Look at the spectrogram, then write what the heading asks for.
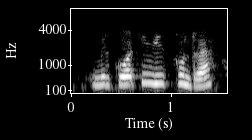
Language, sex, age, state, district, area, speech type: Telugu, female, 45-60, Andhra Pradesh, Visakhapatnam, urban, conversation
